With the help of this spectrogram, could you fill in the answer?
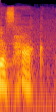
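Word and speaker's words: يسحاق (יצחק): تجد عند العبريين يقول يسحاق.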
